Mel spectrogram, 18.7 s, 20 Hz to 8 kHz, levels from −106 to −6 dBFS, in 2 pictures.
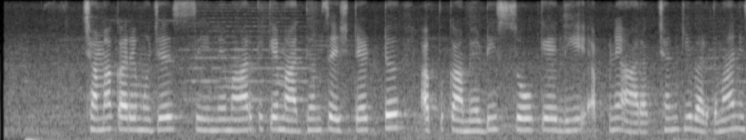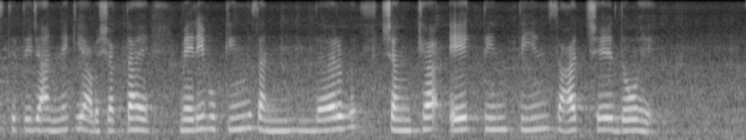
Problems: constant background noise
